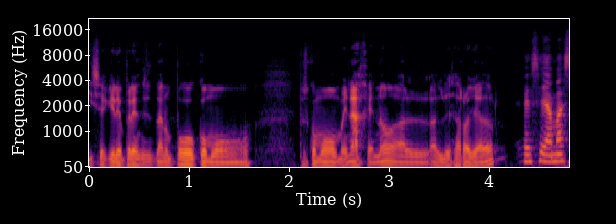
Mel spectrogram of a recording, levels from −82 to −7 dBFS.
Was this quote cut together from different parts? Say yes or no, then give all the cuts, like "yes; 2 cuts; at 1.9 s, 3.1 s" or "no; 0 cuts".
no; 0 cuts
